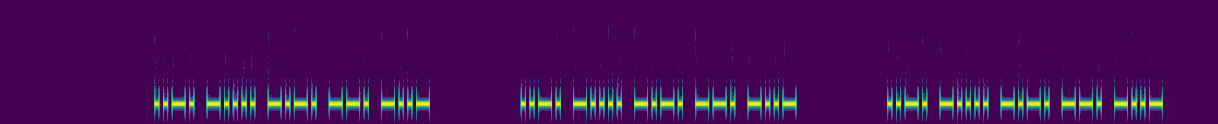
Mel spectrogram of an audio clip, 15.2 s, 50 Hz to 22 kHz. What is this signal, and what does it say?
Morse code, heard as a keyed tone, about 22 wpm, 700 Hz. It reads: F6CGX F6CGX F6CGX
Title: DXCC-100 Call Signs - 5 Characters - Repeated 3x - 22wpm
